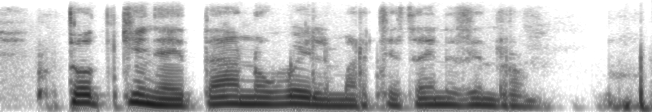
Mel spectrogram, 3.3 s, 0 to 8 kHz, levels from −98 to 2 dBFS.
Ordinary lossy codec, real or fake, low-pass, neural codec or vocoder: Opus, 24 kbps; real; 7.2 kHz; none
